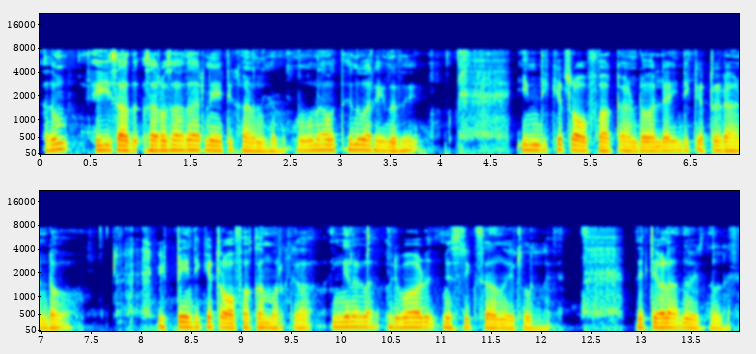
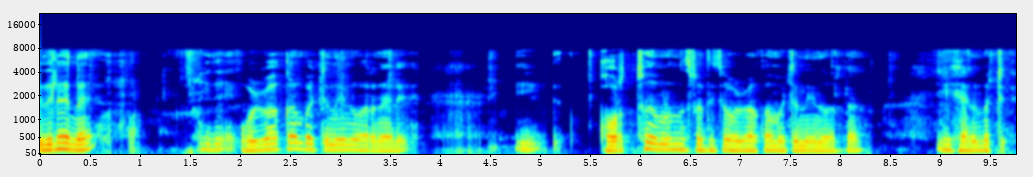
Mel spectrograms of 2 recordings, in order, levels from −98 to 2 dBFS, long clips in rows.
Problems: low volume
